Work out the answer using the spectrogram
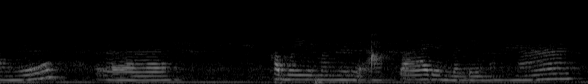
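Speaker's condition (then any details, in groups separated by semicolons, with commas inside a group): No condition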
